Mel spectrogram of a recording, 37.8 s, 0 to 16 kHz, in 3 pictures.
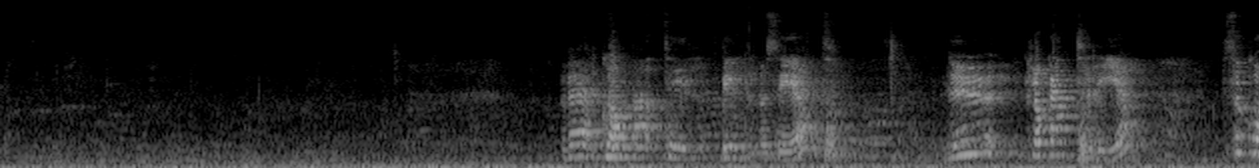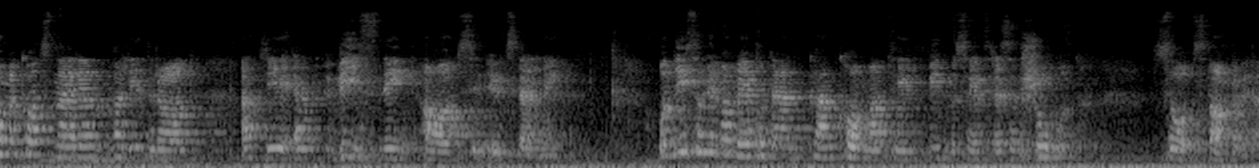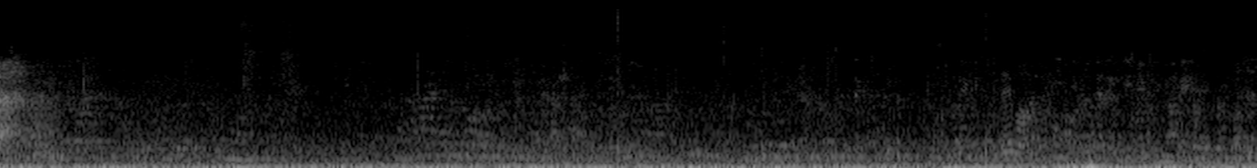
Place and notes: Bildmuseet (Art gallery, PA announcement)
19 February 2011, ~14:00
